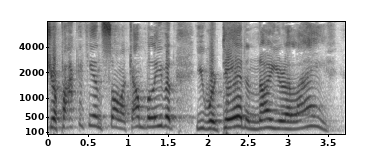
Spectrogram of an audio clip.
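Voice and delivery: high, loud cry of welcome; joyful retold shout. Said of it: "he's shouting at him".

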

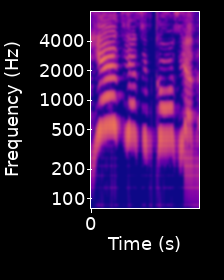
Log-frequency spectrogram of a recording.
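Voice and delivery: eager yes. Retold or imitated. Manager eagerly answering head office. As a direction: gush agreement to head office. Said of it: "My manager was like".

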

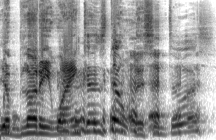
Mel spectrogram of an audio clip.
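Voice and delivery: mock Cockney insult; joking Cockney accent. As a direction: scold the audience in put-on Cockney. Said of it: "whatever your Cockney crushing".

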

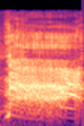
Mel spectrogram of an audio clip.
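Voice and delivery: high loud goat bleat; mocking goat cry. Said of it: "he'd go".

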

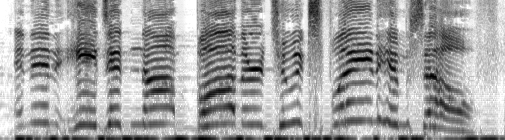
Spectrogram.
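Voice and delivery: high, loud, slow declaration; forceful preaching. Real, not acted. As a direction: hammer out every word slowly. Preacher drives the point home.

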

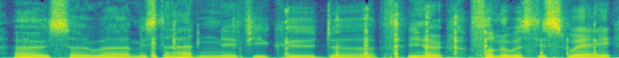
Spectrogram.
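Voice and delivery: hushed, overly gentle doctor voice; lightly voiced funeral-home gentleness; soothing doctor. Doctor leading the patient, lightly hushed and gentle. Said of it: "they go".

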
